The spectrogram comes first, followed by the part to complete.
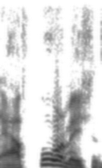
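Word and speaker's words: Afformations: process a method called a formations. This is my book from Hay House. Um so it's spelled A FF O R M A T I O N S. A formations not affirmations.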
